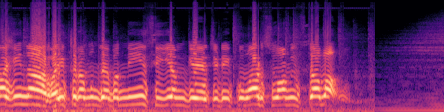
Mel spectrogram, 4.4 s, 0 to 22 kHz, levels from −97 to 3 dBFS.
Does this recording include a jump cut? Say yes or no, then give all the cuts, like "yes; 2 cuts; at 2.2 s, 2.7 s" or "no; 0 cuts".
no; 0 cuts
